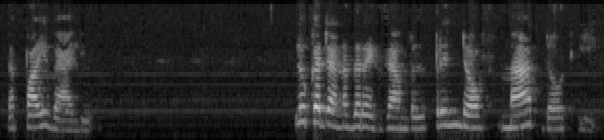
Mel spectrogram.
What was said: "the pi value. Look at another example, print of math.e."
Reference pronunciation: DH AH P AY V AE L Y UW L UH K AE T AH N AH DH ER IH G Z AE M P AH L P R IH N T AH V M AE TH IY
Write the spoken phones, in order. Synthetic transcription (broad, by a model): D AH P AY V AE L Y UW L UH K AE T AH N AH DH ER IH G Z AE M B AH L P R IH N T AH F M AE T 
